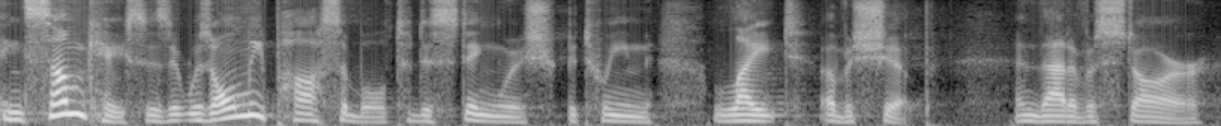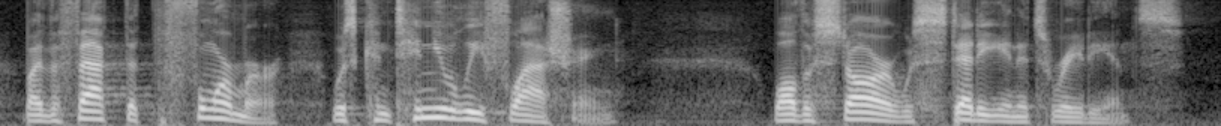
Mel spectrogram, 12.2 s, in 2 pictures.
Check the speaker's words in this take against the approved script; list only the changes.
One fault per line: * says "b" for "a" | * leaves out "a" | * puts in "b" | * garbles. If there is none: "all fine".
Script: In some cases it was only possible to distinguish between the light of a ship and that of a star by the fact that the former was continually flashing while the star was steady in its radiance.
* leaves out "the"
